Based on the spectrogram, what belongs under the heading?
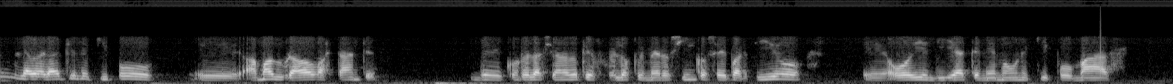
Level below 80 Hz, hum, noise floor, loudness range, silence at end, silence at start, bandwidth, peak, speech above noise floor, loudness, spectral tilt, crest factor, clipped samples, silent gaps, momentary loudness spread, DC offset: -46 dBFS; none; -39 dBFS; 3 LU; 0.5 s; 0 s; over 20 kHz; -2 dBFS; 21 dB; -19 LUFS; -6.5 dB/octave; 18 dB; under 0.1%; none; 13 LU; under 0.1%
